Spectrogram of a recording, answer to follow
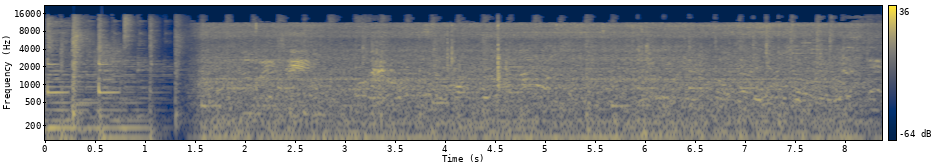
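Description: Background music with plucked notes cuts off about a second in, followed by live game sound: a steady crowd hubbub from the stands with faint distant voices.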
